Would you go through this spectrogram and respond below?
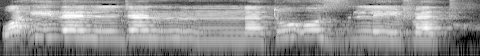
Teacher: وَإِذَا جیم کے بعد نون ہے، نون پر تشدید ہے، اس نون پر غنہ کریں گے، جیم کو نون کے ساتھ ملا کر نون پر غنہ کریں گے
